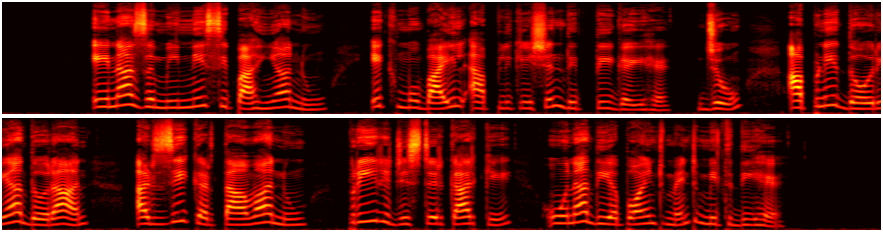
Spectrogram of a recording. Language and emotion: Punjabi, neutral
